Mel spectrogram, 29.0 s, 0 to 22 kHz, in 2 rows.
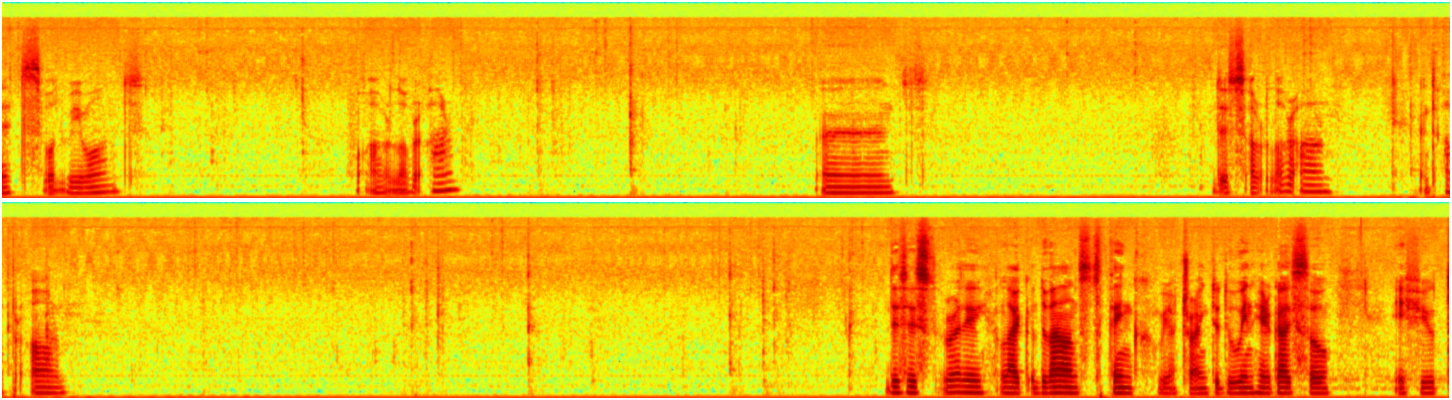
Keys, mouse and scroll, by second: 5.2 shift+s, 6.1 Tab, 7.0 Tab, 12.0 shift+s, 13.9 Tab, 14.5 Tab, 17.3 shift+right click, 18.4 shift+s, 19.6 Tab, 21.6 Tab, 22.0 shift+s, 27.6 middle click.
